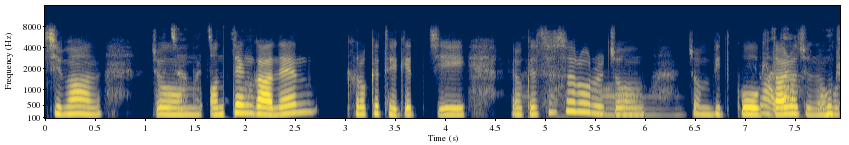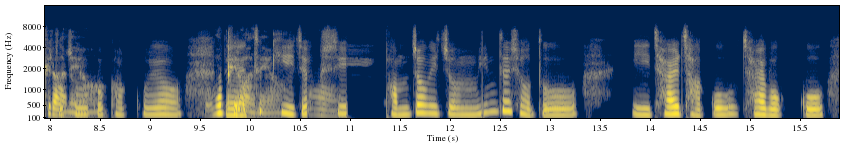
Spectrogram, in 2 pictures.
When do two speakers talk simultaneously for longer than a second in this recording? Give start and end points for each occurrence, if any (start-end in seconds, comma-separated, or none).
1.0-2.3, 4.7-6.0, 7.0-8.6, 9.7-11.0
